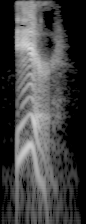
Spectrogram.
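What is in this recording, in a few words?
"ear", American English; gcompris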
